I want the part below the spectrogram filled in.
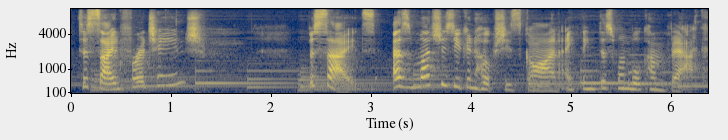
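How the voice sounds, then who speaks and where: Exasperated, dryly scolding guardian read by a woman, animated. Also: high-pitched, measured pace. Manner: dry, scolding, sardonic. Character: exasperated, dutiful guardian narrating a visual novel. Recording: music behind the voice.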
